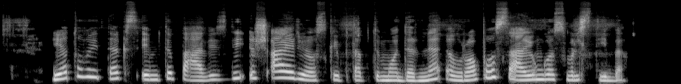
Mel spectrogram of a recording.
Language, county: Lithuanian, Alytus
